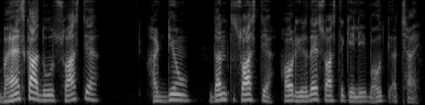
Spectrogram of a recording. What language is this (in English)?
Hindi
